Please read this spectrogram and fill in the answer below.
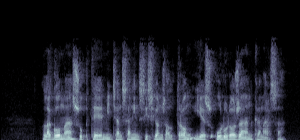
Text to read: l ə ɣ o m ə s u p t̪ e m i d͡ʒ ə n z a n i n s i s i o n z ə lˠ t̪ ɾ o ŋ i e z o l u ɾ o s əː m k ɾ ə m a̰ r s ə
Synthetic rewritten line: l ə ɣ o m ə s u p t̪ e m i d͡ʒ ə n s a n i n s i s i o n z ə lˠ t̪ ɾ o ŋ i e z u l u ɾ o z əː ŋ k ɾ ə m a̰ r s ə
